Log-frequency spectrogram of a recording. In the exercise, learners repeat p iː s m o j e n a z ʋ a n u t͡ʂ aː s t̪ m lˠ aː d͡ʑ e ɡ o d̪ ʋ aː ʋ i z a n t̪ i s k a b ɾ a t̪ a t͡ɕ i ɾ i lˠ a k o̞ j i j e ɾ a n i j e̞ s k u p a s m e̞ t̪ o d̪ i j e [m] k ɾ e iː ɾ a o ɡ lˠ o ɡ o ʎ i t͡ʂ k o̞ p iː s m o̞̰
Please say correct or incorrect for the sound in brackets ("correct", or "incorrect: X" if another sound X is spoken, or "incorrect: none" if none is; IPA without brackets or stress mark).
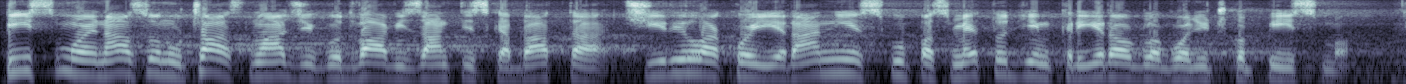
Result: correct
